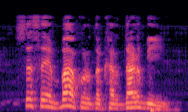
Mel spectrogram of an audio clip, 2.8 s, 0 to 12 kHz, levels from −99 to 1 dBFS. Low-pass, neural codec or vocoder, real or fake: 7.2 kHz; none; real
